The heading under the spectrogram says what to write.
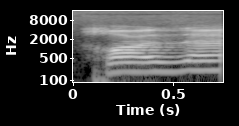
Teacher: Kalau qaf di pangkal lidah, qaf ini di pangkal lidah, kha ni di hujung kerongkong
